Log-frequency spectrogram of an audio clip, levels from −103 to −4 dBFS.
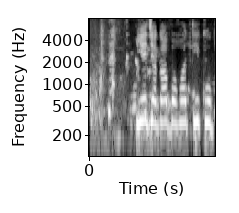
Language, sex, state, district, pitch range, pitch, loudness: Hindi, female, Bihar, Jamui, 295-305 Hz, 295 Hz, -12 LUFS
